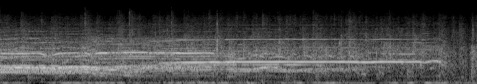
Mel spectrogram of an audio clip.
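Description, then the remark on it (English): A crowd applauds and cheers loudly and steadily for a band member being welcomed on stage as a guest, a dense wash of clapping with a few sustained whistles rising above it before the noise begins to fade. “give a very big round of applause from the band …”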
